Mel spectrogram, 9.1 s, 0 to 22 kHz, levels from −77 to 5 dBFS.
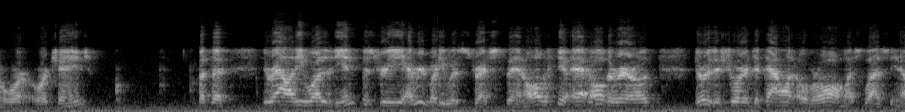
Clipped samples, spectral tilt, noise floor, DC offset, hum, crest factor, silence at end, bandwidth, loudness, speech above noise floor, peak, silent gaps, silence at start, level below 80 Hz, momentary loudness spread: under 0.1%; -1.5 dB/octave; -45 dBFS; under 0.1%; none; 18 dB; 0 s; 18.5 kHz; -21 LUFS; 22 dB; -4 dBFS; none; 0 s; -48 dBFS; 9 LU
